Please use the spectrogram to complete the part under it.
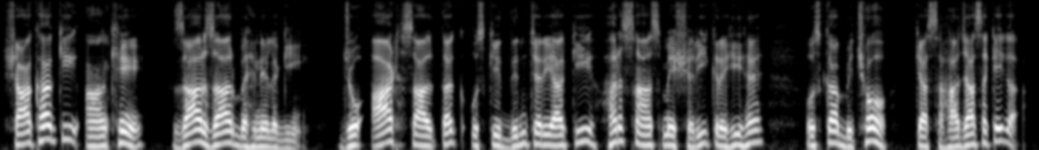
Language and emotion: Hindi, neutral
